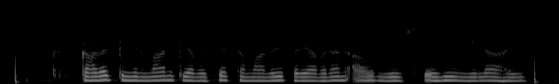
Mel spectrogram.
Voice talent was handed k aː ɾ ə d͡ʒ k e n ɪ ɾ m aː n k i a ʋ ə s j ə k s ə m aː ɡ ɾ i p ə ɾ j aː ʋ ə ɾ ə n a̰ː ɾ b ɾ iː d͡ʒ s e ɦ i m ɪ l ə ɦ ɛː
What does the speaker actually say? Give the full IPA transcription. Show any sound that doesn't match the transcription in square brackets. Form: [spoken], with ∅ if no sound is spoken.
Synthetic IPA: k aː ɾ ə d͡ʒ k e n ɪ ɾ m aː n k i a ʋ ə s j ə k s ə m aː ɡ ɾ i p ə ɾ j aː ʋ ə ɾ ə n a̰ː ɾ b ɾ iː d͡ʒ s e ɦ i m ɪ l [a] ɦ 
